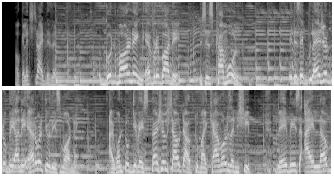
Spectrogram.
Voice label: Men Animation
